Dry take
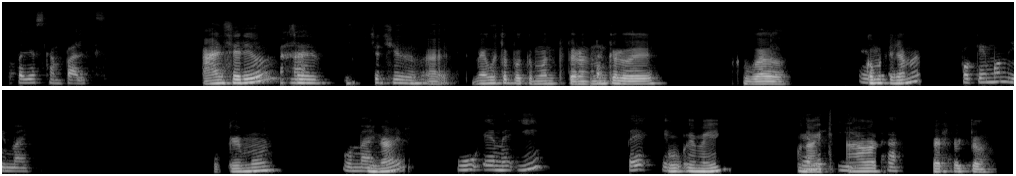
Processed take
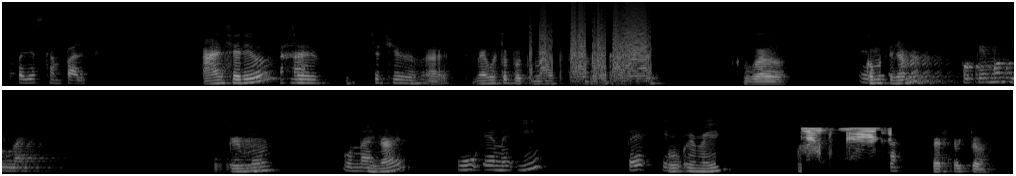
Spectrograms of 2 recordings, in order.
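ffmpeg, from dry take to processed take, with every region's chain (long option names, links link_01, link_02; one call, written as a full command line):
ffmpeg -i in.wav -filter_complex "[0:a]asettb=1/sr,asplit=3[link_01][link_02][link_03];[link_01]atrim=end=5.254[link_04];[link_02]atrim=start=5.25:end=6.49,asetpts=PTS-STARTPTS,afade=type=in:duration=0.004:curve=qsin,afade=type=out:start_time=1.236:duration=0.004:curve=qsin,lowpass=1700,aeval=exprs='(mod(13.3*val(0)+1,2)-1)/13.3':channel_layout=same[link_05];[link_03]atrim=start=6.486[link_06];[link_04][link_05]acrossfade=duration=0.004:curve1=hsin:curve2=qsin[link_07];[link_07][link_06]acrossfade=duration=0.004:curve1=qsin:curve2=hsin,asettb=1/sr,asplit=3[link_08][link_09][link_10];[link_08]atrim=end=8.914[link_11];[link_09]atrim=start=8.91:end=12.72,asetpts=PTS-STARTPTS,afade=type=in:duration=0.004:curve=qsin,afade=type=out:start_time=3.806:duration=0.004:curve=qsin,bandreject=frequency=550:width=7.6,asplit=2[link_12][link_13];[link_13]adelay=44,volume=-9dB[link_14];[link_12][link_14]amix=inputs=2:normalize=0,atrim=end_sample=168021,asplit=2[link_15][link_16];[link_16]adelay=118,lowpass=frequency=1800:poles=1,volume=-7dB,asplit=2[link_17][link_18];[link_18]adelay=118,lowpass=frequency=1800:poles=1,volume=0.46,asplit=2[link_19][link_20];[link_20]adelay=118,lowpass=frequency=1800:poles=1,volume=0.46,asplit=2[link_21][link_22];[link_22]adelay=118,lowpass=frequency=1800:poles=1,volume=0.46,asplit=2[link_23][link_24];[link_24]adelay=118,lowpass=frequency=1800:poles=1,volume=0.46[link_25];[link_15][link_17][link_19][link_21][link_23][link_25]amix=inputs=6:normalize=0,atrim=end_sample=168021[link_26];[link_10]atrim=start=12.716[link_27];[link_11][link_26]acrossfade=duration=0.004:curve1=hsin:curve2=qsin[link_28];[link_28][link_27]acrossfade=duration=0.004:curve1=qsin:curve2=hsin,asettb=1/sr,asplit=3[link_29][link_30][link_31];[link_29]atrim=end=18.114[link_32];[link_30]atrim=start=18.11:end=19.01,asetpts=PTS-STARTPTS,afade=type=in:duration=0.004:curve=qsin,afade=type=out:start_time=0.896:duration=0.004:curve=qsin,equalizer=frequency=960:width=0.46:gain=13,bandreject=frequency=414.3:width_type=h:width=4,bandreject=frequency=828.6:width_type=h:width=4,lowpass=frequency=3000:width_type=q:width=0.5098,lowpass=frequency=3000:width_type=q:width=0.6013,lowpass=frequency=3000:width_type=q:width=0.9,lowpass=frequency=3000:width_type=q:width=2.563,afreqshift=-3500[link_33];[link_31]atrim=start=19.006[link_34];[link_32][link_33]acrossfade=duration=0.004:curve1=hsin:curve2=qsin[link_35];[link_35][link_34]acrossfade=duration=0.004:curve1=qsin:curve2=hsin,highpass=frequency=1400:poles=1,highshelf=frequency=2500:gain=-11,volume=-1.5dB" out.wav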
